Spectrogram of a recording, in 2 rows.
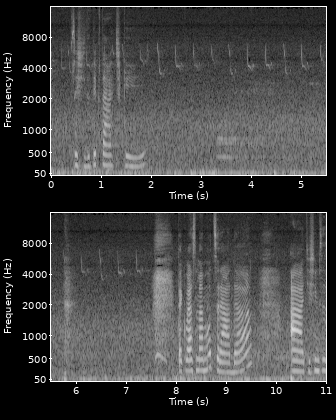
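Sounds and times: low wind rumble on microphone: 0.0 - 11.0
bird singing high falling note: 3.3 - 5.5.

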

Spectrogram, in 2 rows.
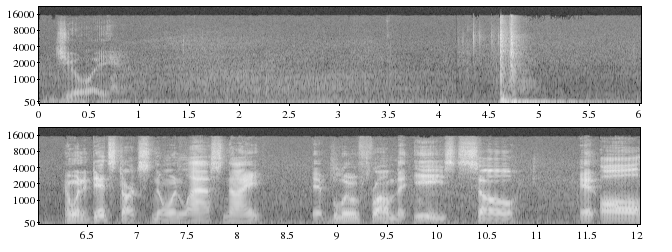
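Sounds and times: door slamming shut: 4.4 - 5.4
low steady rumble: 4.8 - 11.6.

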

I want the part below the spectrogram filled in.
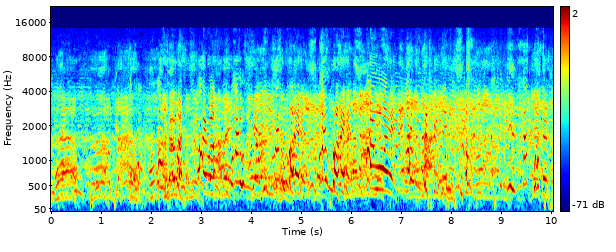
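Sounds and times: overlapping voices talking: 0.0 - 10.0.

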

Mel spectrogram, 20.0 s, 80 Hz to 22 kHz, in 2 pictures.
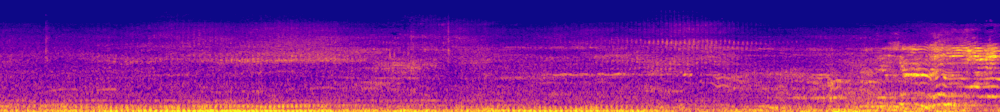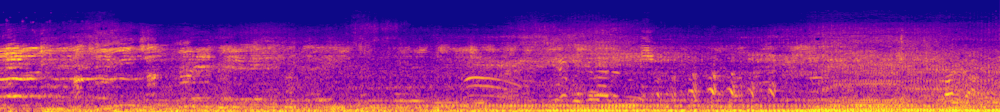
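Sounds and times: motorcycles and cars driving past: 0.0 - 20.0
people calling out: 13.7 - 16.9.

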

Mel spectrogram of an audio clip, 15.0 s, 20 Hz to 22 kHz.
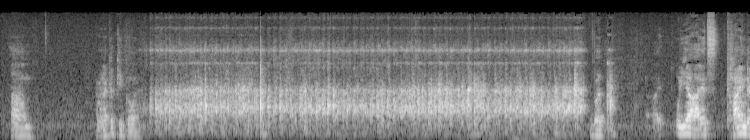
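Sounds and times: stone pestle grinding in mortar: 2.8 - 11.8.

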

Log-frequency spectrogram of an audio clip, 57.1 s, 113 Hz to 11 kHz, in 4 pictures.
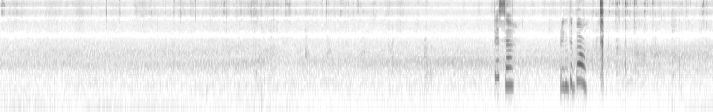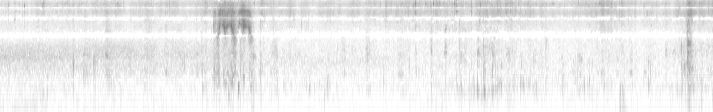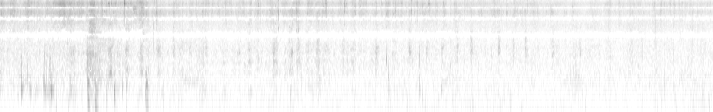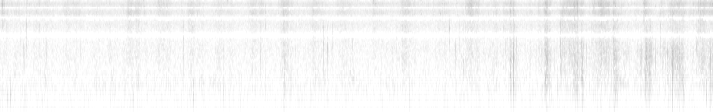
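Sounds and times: rustling through dry grass: 0.0 - 11.2, 11.8 - 57.0.

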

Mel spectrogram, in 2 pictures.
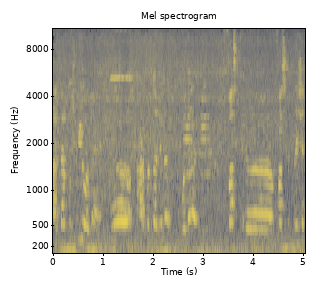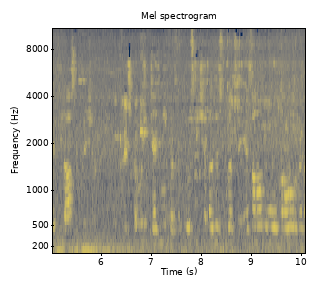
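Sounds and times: men talking: 0.0 - 10.0
road traffic rumble: 0.0 - 10.0.

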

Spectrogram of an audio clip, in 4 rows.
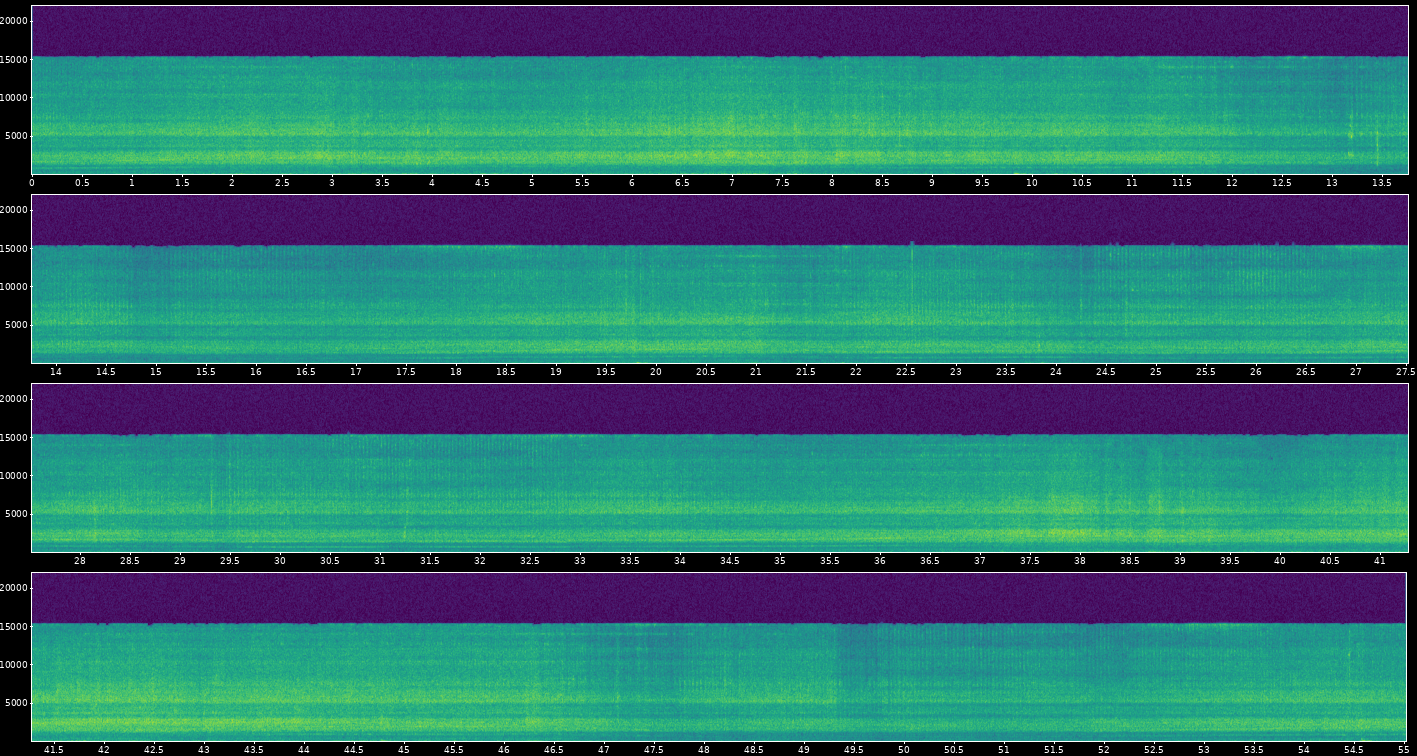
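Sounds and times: go-kart engine running flat out: 0.0 - 55.0.

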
